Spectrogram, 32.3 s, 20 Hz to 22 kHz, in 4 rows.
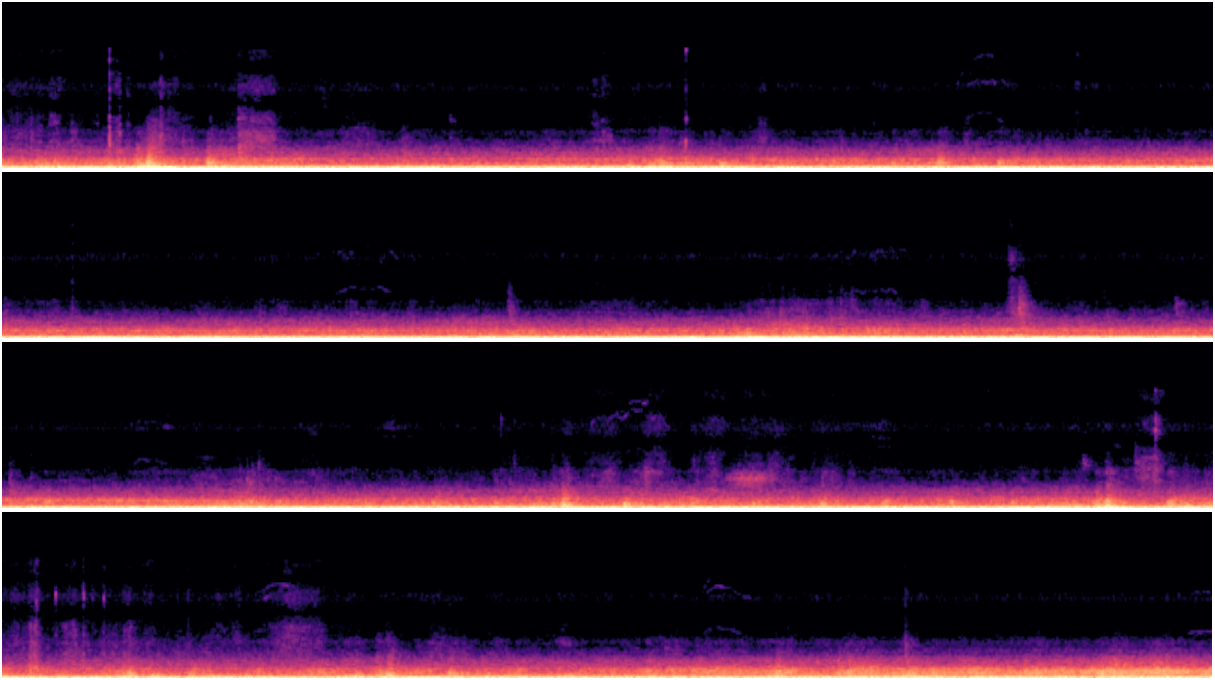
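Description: Kintetsu 80000 series "Hinotori" limited express train running at speed, heard from inside the passenger cabin: a steady low rumble of wheels on rail, with a few faint clicks.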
